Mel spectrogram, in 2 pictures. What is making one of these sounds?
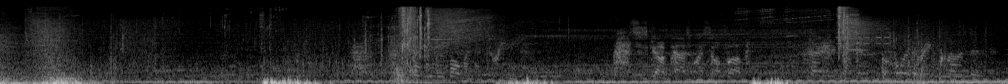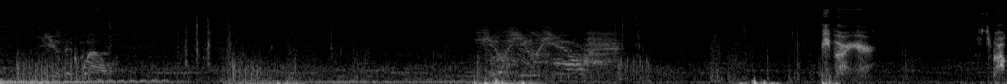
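Heavy footsteps thud and scrape over rock.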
